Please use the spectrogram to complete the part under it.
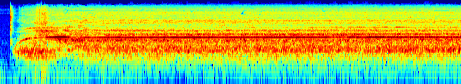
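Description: A hair dryer switches on with a click and a rising whine, then blows steadily and loudly for several seconds to dry paint on a Frankenstein figure craft, with no voices.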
